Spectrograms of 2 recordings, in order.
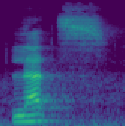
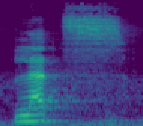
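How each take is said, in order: The two takes are said the same way.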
